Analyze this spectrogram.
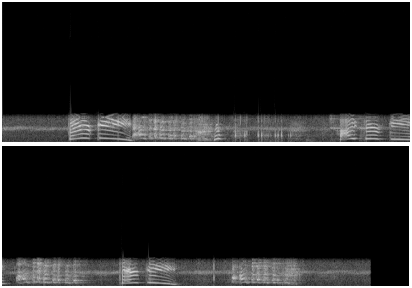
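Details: Roosting wild turkeys in woods in total darkness gobble back at sounds: three bursts of sharp, downward-sweeping rattling gobbles, each trailing into rough chattering, separated by short pauses, then silence.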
